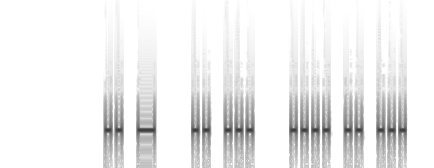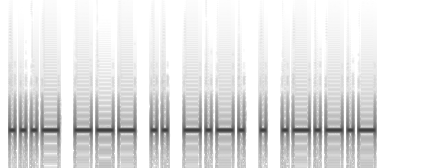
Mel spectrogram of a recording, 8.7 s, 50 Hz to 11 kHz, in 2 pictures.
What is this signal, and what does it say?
Morse code, heard as a keyed tone, about 22 wpm, 700 Hz. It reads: IT IS HIS VOICE.
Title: Sentences from Top 500 Words 22wpm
